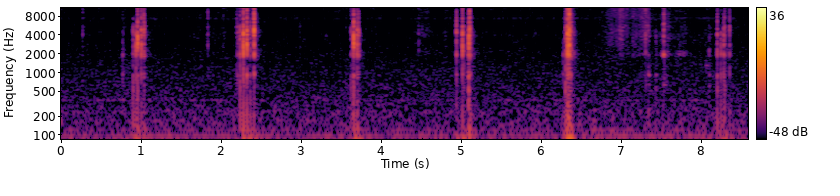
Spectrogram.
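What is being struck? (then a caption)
Hard plastic water bottle. A hard plastic water bottle is tapped slowly, giving a series of sharp, bright clicks and taps spaced a second or so apart, some in quick pairs. The taps decay almost at once over a steady low hum, with no talking.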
